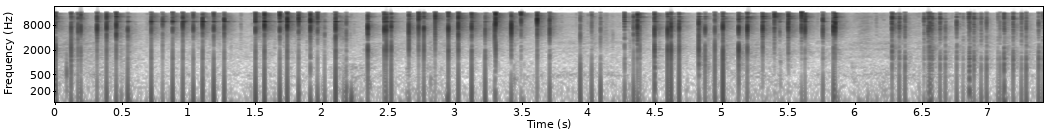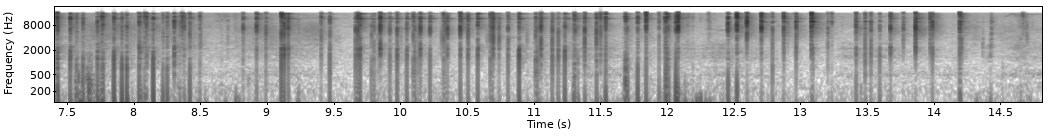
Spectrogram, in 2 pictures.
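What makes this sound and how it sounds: A clear, round-bellied glass potion bottle, hollow and empty, is held in both hands and tapped all over with long acrylic nails. For about 15 seconds, rapid, dense streams of short, sharp clicks and taps carry a faint, bright glassy ring that dies away almost instantly.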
